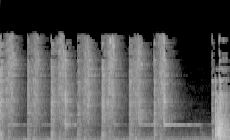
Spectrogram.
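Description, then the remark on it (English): A man draws a knife blade along a sharpening steel in a quick, steady series of about seven scraping, ringing strokes, ending with one louder, brighter swipe. No one speaks. “A man and his sharpening steel.”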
